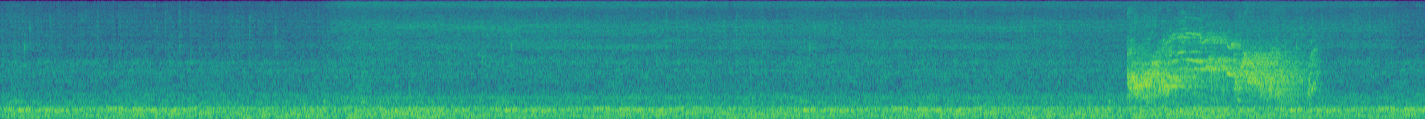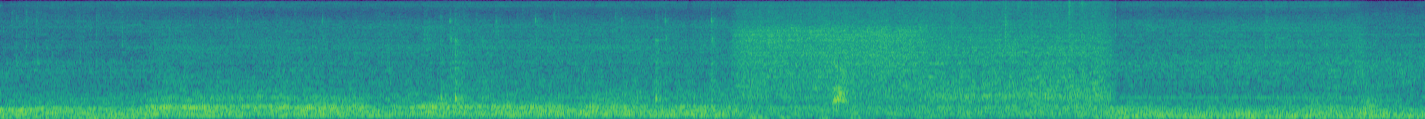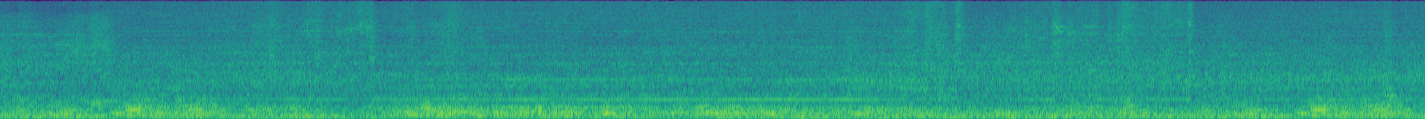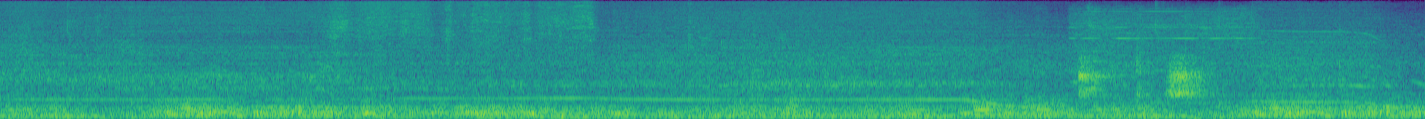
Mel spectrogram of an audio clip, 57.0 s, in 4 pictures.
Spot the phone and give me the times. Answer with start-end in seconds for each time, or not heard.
not heard.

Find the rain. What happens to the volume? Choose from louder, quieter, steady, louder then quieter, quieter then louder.
steady.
